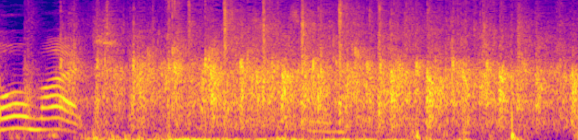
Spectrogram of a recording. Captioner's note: applause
